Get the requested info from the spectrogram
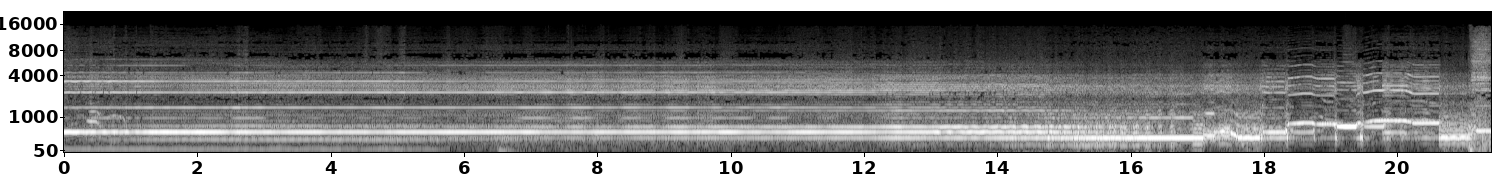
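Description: Live progressive rock instrumental with a long, steady chord held ringing through effects. Near the end the lead electric guitar comes in with bent, wavering notes.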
